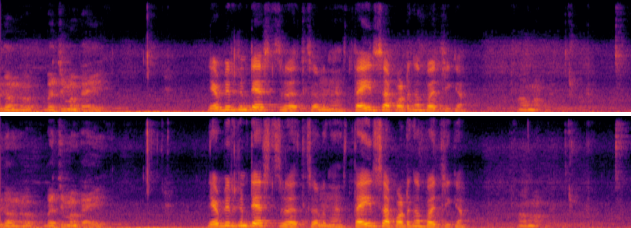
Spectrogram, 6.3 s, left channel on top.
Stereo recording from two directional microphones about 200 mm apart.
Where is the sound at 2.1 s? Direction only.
25° right (ahead or behind).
